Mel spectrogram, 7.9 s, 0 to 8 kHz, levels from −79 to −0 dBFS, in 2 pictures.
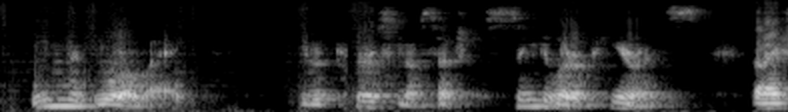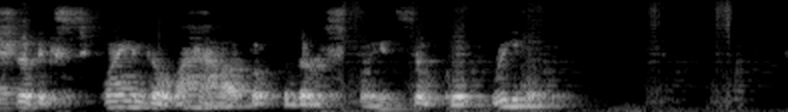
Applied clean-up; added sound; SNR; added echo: neural separator model SepFormer DNS4.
